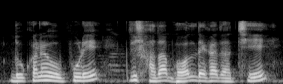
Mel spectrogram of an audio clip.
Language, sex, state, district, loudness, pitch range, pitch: Bengali, male, West Bengal, Alipurduar, -13 LUFS, 155-180 Hz, 170 Hz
